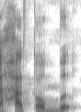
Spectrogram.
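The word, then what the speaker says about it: حطب: Nah, mengenai huruf qalqalah di sini hurufnya adalah huruf ba ya, hatob, hatob gitu ya. Ini adalah qalqalah kubro. Cara membacanya itu dengan memantulkan huruf qalqalah.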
